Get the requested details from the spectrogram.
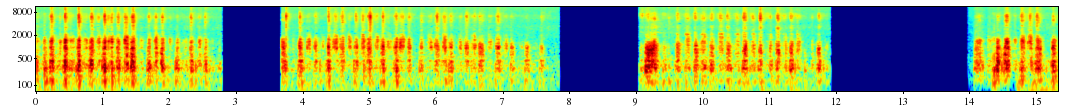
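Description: A coin scratches the latex coating off the symbols column of a flat, thin cardboard £15 Luxury Lines National Lottery scratch card held by the fingertips. Quick, dense, gritty scraping strokes come in four bursts separated by short silences, with a midrange rasp and a faint high hiss.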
